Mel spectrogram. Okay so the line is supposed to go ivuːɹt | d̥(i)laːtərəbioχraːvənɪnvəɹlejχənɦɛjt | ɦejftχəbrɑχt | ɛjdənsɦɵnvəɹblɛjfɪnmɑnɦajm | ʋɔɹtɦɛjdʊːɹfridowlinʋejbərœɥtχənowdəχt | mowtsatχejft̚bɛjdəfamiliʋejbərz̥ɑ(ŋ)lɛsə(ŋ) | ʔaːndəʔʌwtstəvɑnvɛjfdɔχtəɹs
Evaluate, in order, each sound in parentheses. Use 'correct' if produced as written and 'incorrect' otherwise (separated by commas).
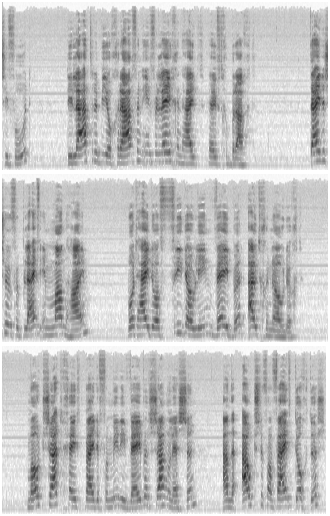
correct, correct, incorrect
